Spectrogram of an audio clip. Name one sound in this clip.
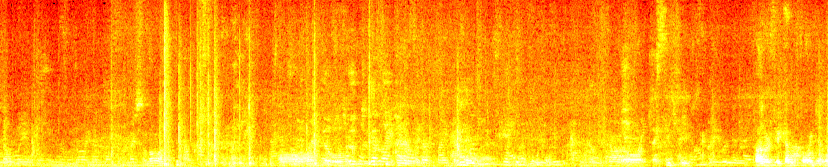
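Several adults chatter and talk among themselves nearby.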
